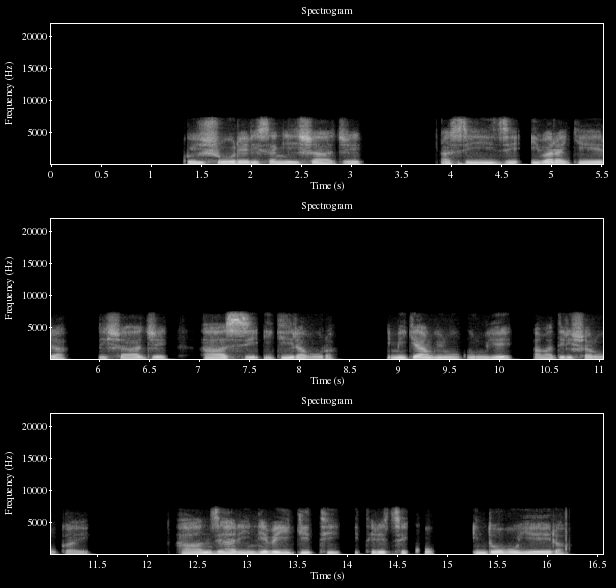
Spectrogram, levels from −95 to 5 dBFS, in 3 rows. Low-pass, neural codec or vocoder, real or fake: 7.2 kHz; none; real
